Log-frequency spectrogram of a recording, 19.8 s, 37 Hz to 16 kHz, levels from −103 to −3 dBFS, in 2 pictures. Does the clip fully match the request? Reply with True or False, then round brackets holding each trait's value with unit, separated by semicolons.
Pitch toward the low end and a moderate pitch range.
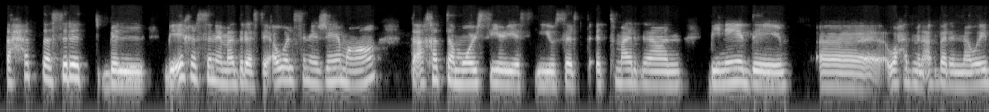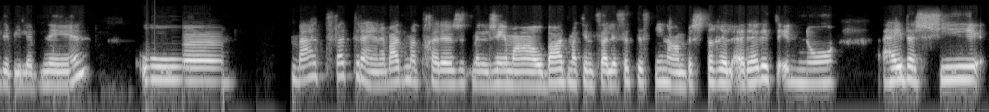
False (180 Hz; 3.9 semitones)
